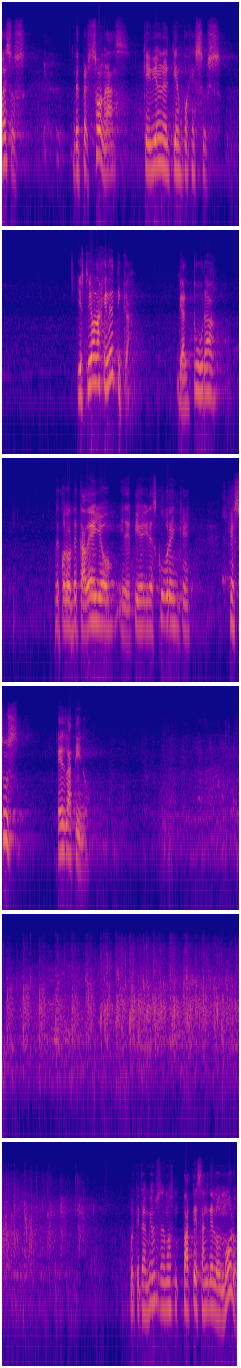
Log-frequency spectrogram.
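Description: An older man speaks with animation into a microphone, his voice echoing in a large hall.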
